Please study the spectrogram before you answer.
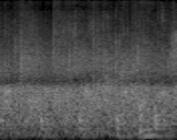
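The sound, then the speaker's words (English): A church audience claps on Mother's Day to praise moms, a brief, faint but steady patter of many hands with no voices over it. “And I just want, can we just clap and give the Lord praise for the moms and our mom figures in our life?”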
